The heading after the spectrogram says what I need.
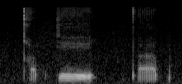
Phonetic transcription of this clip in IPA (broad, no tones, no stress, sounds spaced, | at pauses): qʰ ɛ̰ p k e | pʼ a̰ p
